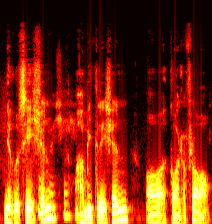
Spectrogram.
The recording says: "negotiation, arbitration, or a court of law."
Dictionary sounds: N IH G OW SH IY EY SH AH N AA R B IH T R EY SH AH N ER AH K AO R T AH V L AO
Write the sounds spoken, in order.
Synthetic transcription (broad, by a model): N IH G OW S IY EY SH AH N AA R B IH T R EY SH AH N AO AH K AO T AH F L AO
